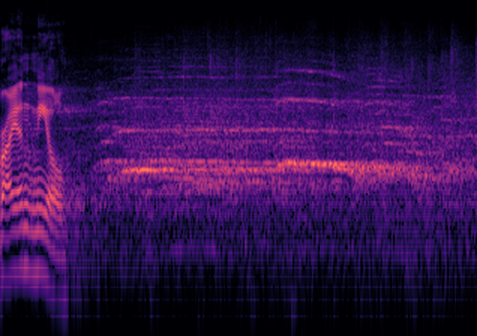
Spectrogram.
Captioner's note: audience applauding and cheering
